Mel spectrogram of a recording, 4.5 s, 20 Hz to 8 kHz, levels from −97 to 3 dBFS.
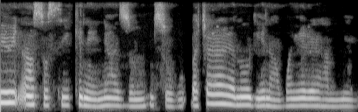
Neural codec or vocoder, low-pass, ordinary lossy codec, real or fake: none; 7.2 kHz; none; real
